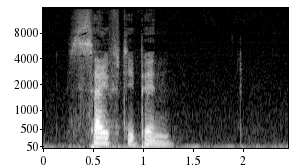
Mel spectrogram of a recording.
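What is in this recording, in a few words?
"safety pin", Canadian English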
